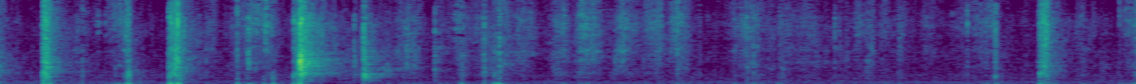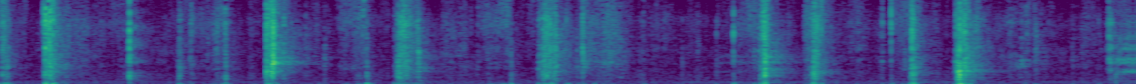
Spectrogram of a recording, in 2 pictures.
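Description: Tarot cards being shuffled by hand, a soft, quick patter of riffling clicks and papery flutters that comes in uneven bursts throughout. The sound stays fairly quiet, with no talking.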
